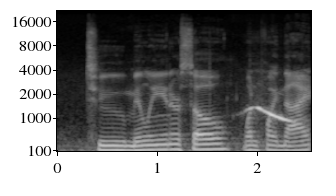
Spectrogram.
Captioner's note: whistles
